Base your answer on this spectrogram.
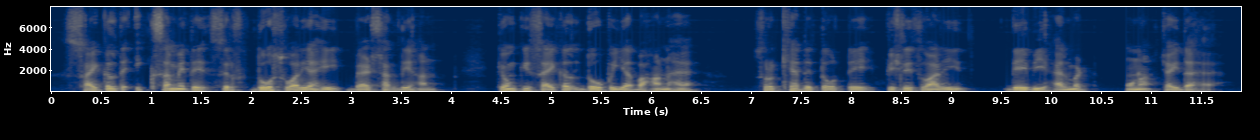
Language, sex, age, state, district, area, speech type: Punjabi, male, 45-60, Punjab, Fatehgarh Sahib, rural, spontaneous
